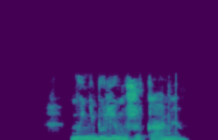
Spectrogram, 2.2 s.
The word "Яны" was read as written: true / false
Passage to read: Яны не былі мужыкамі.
false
